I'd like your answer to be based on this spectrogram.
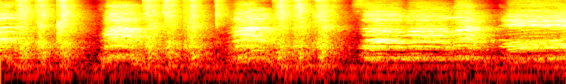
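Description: A classroom of primary school pupils performs a rhythmic clapping chant as an icebreaker, with bursts of hand claps and thumps alternating with shouted group voices, close and lively.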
